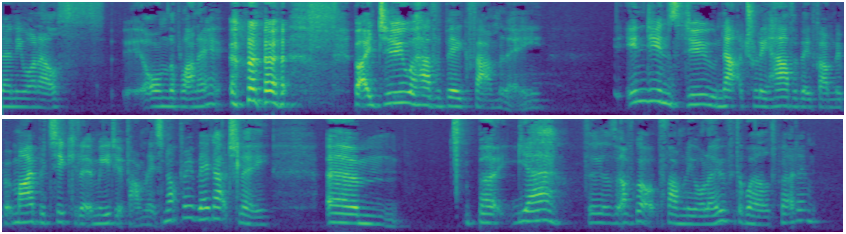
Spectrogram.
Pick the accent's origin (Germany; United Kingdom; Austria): United Kingdom; Norwich, East of England; also born or lived in York; now in South of England, United Kingdom; I'm actually from Norwich.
